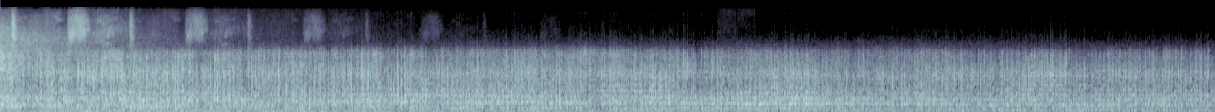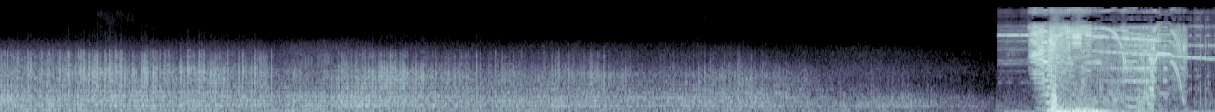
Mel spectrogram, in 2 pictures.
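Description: Muffled outro of a nu metal song: sustained, layered tones with the treble cut off, fading slowly over about twenty seconds. About two seconds before the end, a sudden loud burst of electronic sound with sliding pitches cuts in.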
